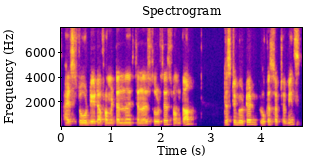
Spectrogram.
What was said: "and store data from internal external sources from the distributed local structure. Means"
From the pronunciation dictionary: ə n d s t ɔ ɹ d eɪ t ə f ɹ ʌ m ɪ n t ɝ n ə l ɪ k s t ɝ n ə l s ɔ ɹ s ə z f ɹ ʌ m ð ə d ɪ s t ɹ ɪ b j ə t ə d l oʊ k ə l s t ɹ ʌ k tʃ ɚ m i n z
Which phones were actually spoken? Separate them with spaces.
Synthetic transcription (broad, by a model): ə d s t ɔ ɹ d eɪ t ə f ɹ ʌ m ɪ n t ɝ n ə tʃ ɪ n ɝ ə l s ɔ ɹ s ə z f ɹ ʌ m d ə d ɪ s t ɹ ɪ b j ə t ə d l oʊ k ə l s t ɹ ʌ k tʃ ɚ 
